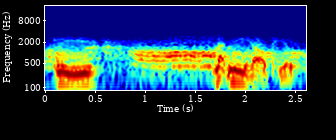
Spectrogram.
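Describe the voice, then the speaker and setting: An actor playing an earnest male ghost hunter in a 1970s radio drama, speaking in a measured, persuasive, soothing way. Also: medium pitch, sing-song. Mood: urgent, soothing. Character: earnest male ghost hunter who talks gently to spirits. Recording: noisy, thin, phone-like old radio recording.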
